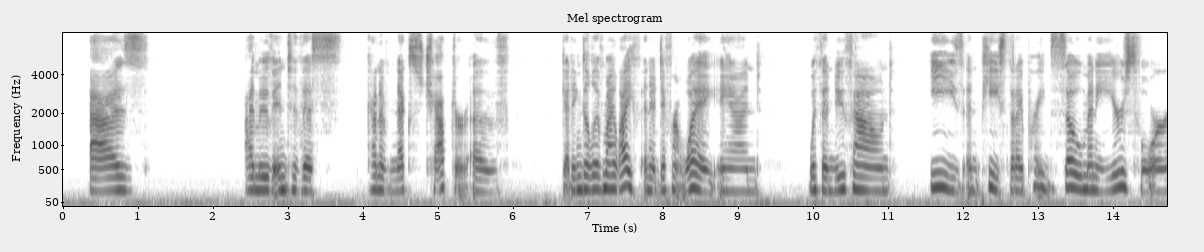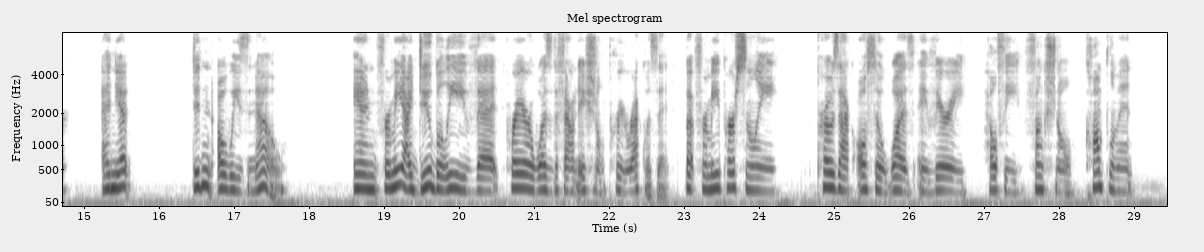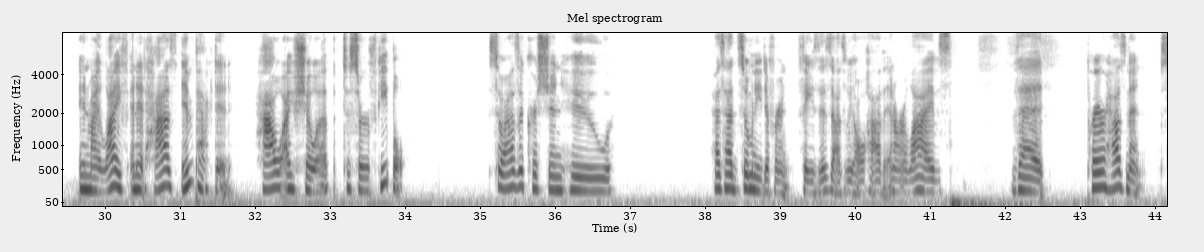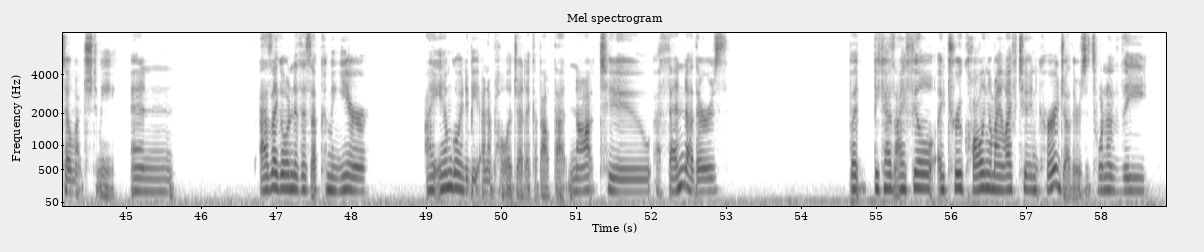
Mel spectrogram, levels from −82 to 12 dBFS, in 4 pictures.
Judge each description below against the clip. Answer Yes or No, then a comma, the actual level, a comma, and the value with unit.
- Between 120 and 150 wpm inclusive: Yes, average, 140 wpm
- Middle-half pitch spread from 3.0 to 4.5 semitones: Yes, average, 3.7 semitones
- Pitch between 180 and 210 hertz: Yes, medium, 185 Hz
